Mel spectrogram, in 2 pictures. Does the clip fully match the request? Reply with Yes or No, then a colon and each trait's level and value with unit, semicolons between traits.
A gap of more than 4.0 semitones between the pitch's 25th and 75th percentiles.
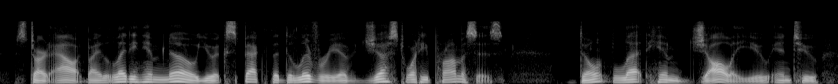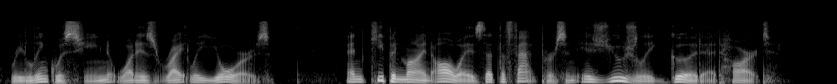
Yes: average, 5.1 semitones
